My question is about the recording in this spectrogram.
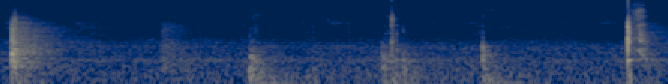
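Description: About five sharp clinks and knocks of steel axle parts, spaced a second or so apart, the loudest at the very start and near the end, as the knuckle spindle of a Nissan Patrol GU front axle is worked off the steering knuckle over the CV shaft.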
